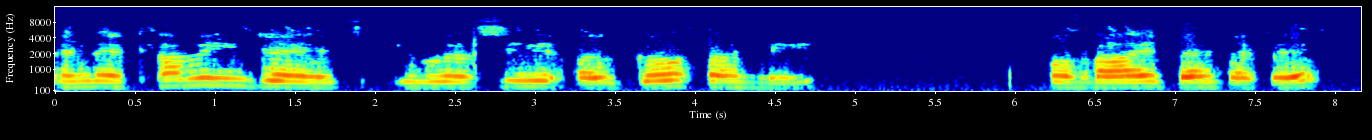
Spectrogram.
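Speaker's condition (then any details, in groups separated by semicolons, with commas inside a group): ALS; bulbar onset, genetic; significant drooling, dysarthria, dysphasia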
